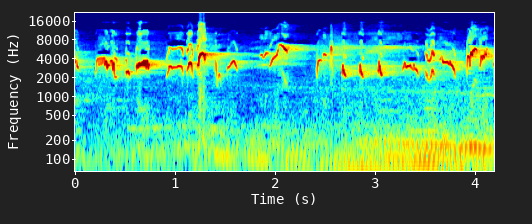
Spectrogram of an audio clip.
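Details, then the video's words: White-eye of the buxtoni type singing to stimulate other white-eyes: a varied series of high chirps and short trills, somewhat uneven, with a faint low hum underneath. "Pancingan Pleci Cepat buka paruh Gacor Ngalas Bukpar"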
